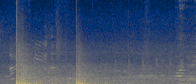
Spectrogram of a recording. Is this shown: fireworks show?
yes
